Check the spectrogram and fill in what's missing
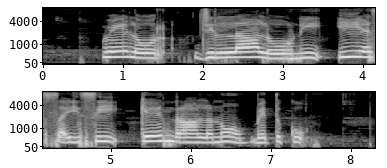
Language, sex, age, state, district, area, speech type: Telugu, female, 18-30, Andhra Pradesh, Chittoor, rural, read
